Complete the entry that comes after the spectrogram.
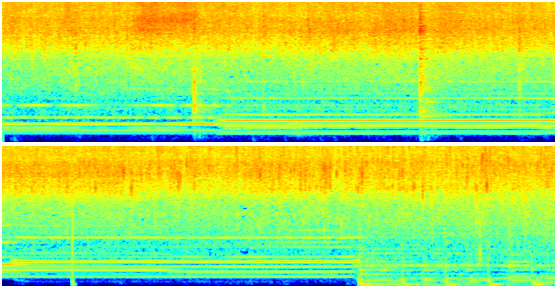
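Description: Fish steaks sizzling as they shallow-fry in oil in a kadai, under background music of held chords that change every few seconds. About nine seconds in, a low beat enters the music.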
